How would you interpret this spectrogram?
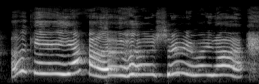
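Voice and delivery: high, loud, giggly agreement; a kid gleefully accepting a card trade; laughing yes. Retold or imitated. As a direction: laugh through a carefree sure.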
